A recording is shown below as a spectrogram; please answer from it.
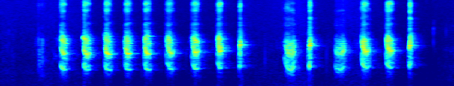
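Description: A wild turkey gobbler gobbles in two loud, close series of rapid, evenly spaced gobbles, with a short pause between the bursts.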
